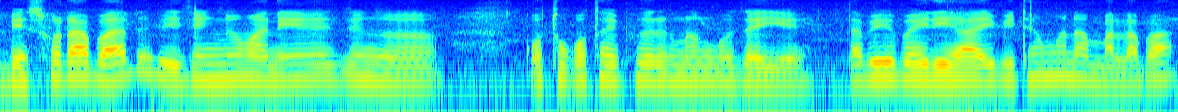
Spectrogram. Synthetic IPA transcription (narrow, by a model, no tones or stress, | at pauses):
besɔɾabaɾbeziŋnɯmanezɯŋ | kɔtʰɔkɔtʰajpʰɯɾɯŋnaŋɡɔzajɯdabibajɾihajbitʰaŋɯnamalaba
